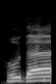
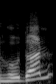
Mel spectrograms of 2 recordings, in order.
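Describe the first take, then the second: First: The word ends with a long drawn-out vowel. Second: The word ends with a short vowel plus n. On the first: The reader stops at this word. "যদি থেমে যাই তাহলে কি হবে?" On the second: The reader continues without stopping. "যেমন আছে হুদান"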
